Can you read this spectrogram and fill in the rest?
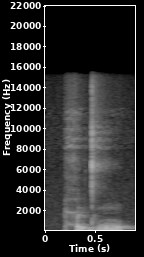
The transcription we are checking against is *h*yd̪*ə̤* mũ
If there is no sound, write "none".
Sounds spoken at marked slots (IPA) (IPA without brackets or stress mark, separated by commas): ħ, ə̤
